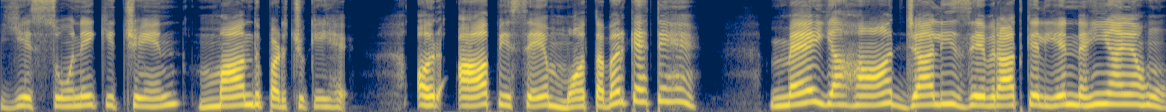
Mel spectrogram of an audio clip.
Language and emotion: Urdu, angry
